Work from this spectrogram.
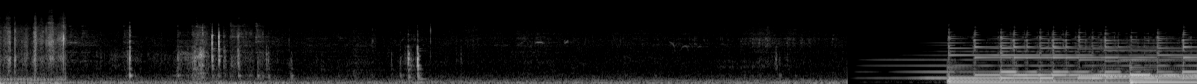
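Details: A steady low rumble with scattered knocks and clicks fills the first eight seconds, without any clear animal call. Plucked guitar music then takes over to the end.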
